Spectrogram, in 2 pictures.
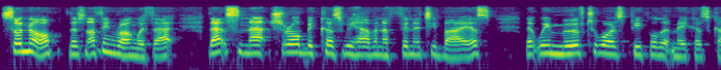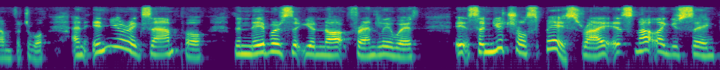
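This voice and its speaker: A woman with a Scottish accent, a guest expert in an interview, explaining ideas in a measured way and acting out the inner questions of her examples. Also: mid-range voice, expressive. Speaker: guest expert on diversity and inclusion.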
